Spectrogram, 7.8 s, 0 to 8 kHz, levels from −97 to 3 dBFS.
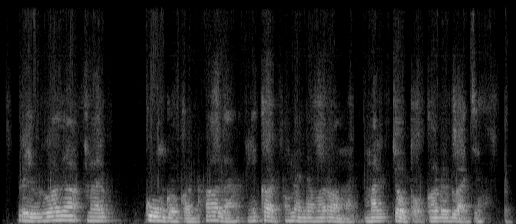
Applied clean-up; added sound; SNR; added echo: neural separator model SepFormer DNS4.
